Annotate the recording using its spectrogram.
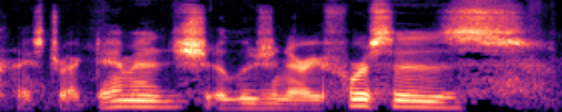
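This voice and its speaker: A man talks at a very slow pace and medium pitch. Noticeable background noise is present. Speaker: card game video host. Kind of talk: unboxing commentary.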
